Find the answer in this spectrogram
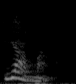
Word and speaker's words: llama: Hay regiones donde la tendencia es pronunciar llama como jeans y zonas donde es más común pronunciar llama como la letra I.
